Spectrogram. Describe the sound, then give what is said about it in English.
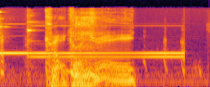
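An electronic doorbell rings with a steady, sustained chime tone lasting nearly three seconds before cutting off, while a voice briefly sounds over the middle of it. “I'm not even going to answer the door.”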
